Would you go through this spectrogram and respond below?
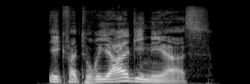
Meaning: genitive singular of Äquatorialguinea
- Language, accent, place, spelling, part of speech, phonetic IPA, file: German, Germany, Berlin, Äquatorialguineas, noun, [ˌɛkvatoˈʁi̯aːlɡiˌneːas], De-Äquatorialguineas.ogg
